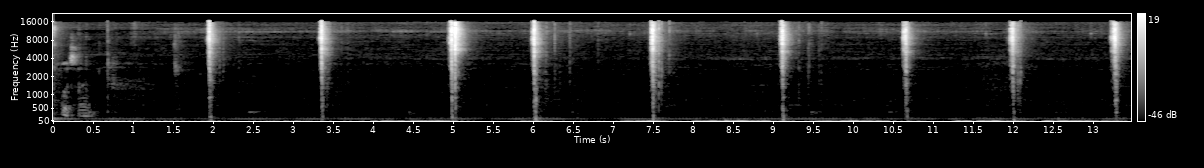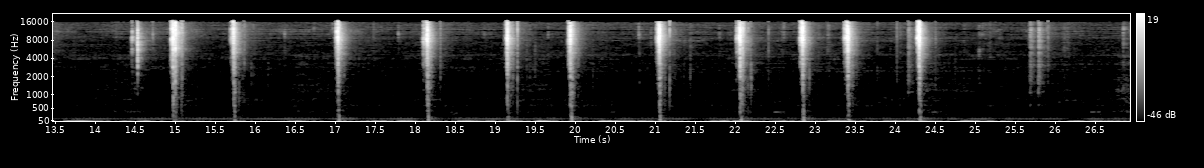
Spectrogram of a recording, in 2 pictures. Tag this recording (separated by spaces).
classic flame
